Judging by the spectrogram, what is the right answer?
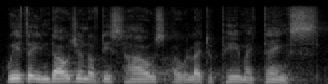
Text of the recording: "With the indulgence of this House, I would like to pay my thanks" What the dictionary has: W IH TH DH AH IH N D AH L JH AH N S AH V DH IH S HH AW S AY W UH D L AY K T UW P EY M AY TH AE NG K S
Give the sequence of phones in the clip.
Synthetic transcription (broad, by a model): W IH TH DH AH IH N D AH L JH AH N AH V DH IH S HH AW S AY W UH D L AY K T UW P EY M AY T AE NG K S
